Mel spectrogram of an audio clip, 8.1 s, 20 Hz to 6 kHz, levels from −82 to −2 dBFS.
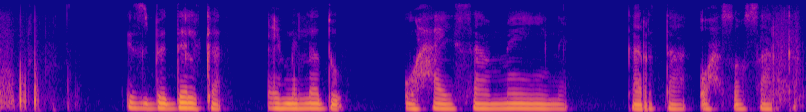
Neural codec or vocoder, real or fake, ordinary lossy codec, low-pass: none; real; none; 5.4 kHz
